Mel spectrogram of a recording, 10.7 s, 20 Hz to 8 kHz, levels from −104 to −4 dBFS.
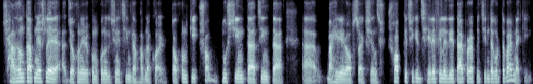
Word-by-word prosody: সাধারণত 130 +4 +2
আপনি 135 0 0
আসলে 130 +1 +6 0.4
যখন 110 - -1
এরকম 105 +1 -3
কোনো 105 -1 -1
কিছু 100 - -8
নিয়ে 100 -1 -4
চিন্তা 105 -3 -3
ভাবনা 100 -3 -4
করেন - - -4 0.2
তখন 125 - -1
কি 130 - +2 0.2
সব - - -1 0.2
দুশ্চিন্তা 120 -4 +2 0.2
চিন্তা 110 -4 +1 0.6
আ - - +2 0.4
বাহিরের 105 +1 +1
অবস্ট্রাকশনস 95 0 -3 0.3
সবকিছু - - +1
কি 130 - 0
ঝেড়ে 115 +2 +2
ফেলে 120 -3 +3
দিয়ে 125 -1 +2
তারপরে 115 +1 +4
আপনি 120 - -10
চিন্তা 120 -1 0
করতে 120 - -3
পারেন - - +2
নাকি? - - -9
115 Hz, 170 wpm, -23 LUFS, 105-125 Hz, 0.6 s, আসলে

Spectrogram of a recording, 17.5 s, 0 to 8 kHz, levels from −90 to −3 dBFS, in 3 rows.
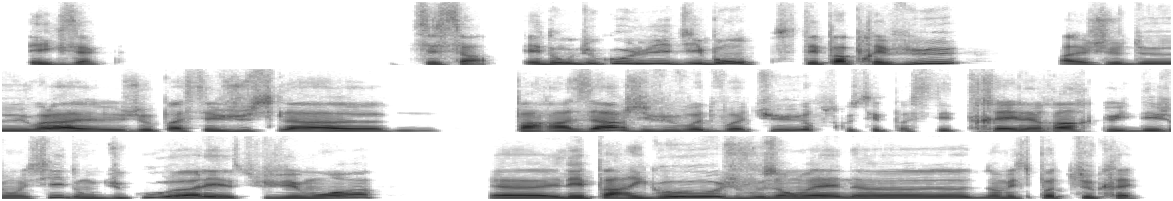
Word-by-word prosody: Exact. 110 -5 -5 1.5
C'est - - -5
ça. - - -4 0.2
Et 130 - -2
donc 165 +5 0
du 180 - -2
coup, 205 +3 -1
lui, 195 +2 0
il 190 - -2
dit: 180 +3 -2
«Bon, 185 +2 0
c'était 145 -2 -4
pas 165 +3 +5
prévu, 185 - 0 0.5
heu, 110 - 0
je 110 +2 -6
de 115 0 -4
voilà, 120 - +6
heu, 110 -1 0
je 115 +3 -4
passais 130 +2 -2
juste 150 +6 -7
là, 165 -2 +5
hem, 110 0 0 0.4
par 120 -2 +2
hasard, 170 +12 +5
j'ai 135 -7 -6
vu 135 +3 -5
votre 125 -5 -3
voiture, 160 - -4
parce - - -24
que - - -13
c'est 120 0 -10
pas 115 - -14
c'était 115 -1 -11
très 150 +5 0
rare 155 +4 +2
qu'il 125 - -4
y - - -6
ait - - -12
des 115 +1 -3
gens 115 0 -5
ici, 200 - -5
donc 140 -6 -4
du 120 +1 -7
coup, 195 +1 -3
heu, - - +6
allez, 150 -6 +4
suivez-moi, 150 +9 -1 0.6
heu, 115 -1 +5
les 140 +4 +3
Parigos, 150 +8 +3
je 130 - -6
vous 150 +1 -2
emmène, 155 +3 +2
heu, 125 -2 0
dans 130 +4 -4
mes 135 - -2
spots 160 +5 -3
secrets». 135 -7 -3
130 Hz, 205 wpm, -22 LUFS, 115-160 Hz, 1.5 s, voilà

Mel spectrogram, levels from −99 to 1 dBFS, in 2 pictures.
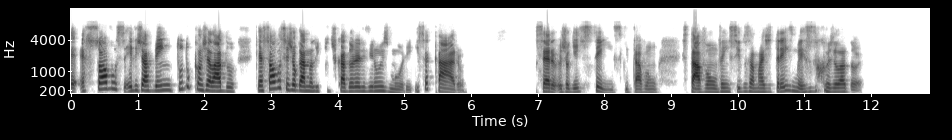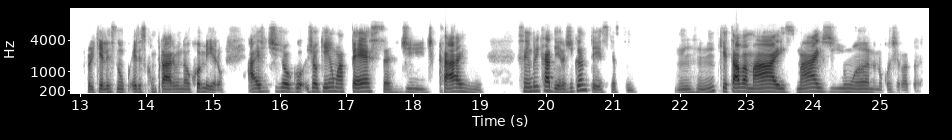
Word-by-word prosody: é - - -1
só 265 +1 +6
você, 275 -2 -10
ele 195 +3 -3
já 205 -1 +7
vem 205 +2 -1
tudo 275 +8 -8
congelado 190 - +4 0.3
que - - -6
é - - +2
só 270 +6 +5
você 310 -5 -5
jogar 210 -4 +5
no 185 - -4
liquidificador 180 -1 -1
ele 180 0 -1
vira 185 +1 -8
um 190 - -6
smoothie, 130 -9 -13
isso 175 +9 -11
é - - -6
caro. 260 - 0 1.1
Sério, 160 -2 +4
eu 140 - -7
joguei 150 +1 -6
6 135 -7 -7
que 130 - -19
estavam 130 0 -5 0.4
estavam 145 +2 +4
vencidos 160 +1 -10
há 160 - -2
mais 150 0 -2
de 150 - -12
3 175 +5 -2
meses 155 -2 -8
no - - -10
congelador 160 0 -4 1.3
porque 130 +2 -3
eles 135 +1 -3
não 140 -2 -9
eles 135 -1 -6
compraram 135 -2 0
e - - -11
não 130 -1 -9
comeram. 135 -1 -6 0.4
Aí 150 - 0
a 150 - -2
gente 160 +1 -7
jogou 160 -1 -4
joguei 165 +2 -2
uma 165 -2 -2
peça 160 -5 +1
de 135 -1 -10
de 125 0 -7
carne, 150 -6 +2 0.5
sem 175 -1 -6
brincadeira 190 -6 +1
gigantesca, 150 - -7
assim. 115 -3 -23 0.6
Uhum, 130 +5 -13
porque 170 -3 -5
estava 160 +2 +6
há - - -1
mais 145 -1 +4
mais 155 +2 +1
de 145 0 -12
1 150 -1 -10
ano 140 -1 -8
no 125 -1 -20
congelador. 125 -1 -19
155 Hz, 165 wpm, -23 LUFS, 135-180 Hz, 1.3 s, já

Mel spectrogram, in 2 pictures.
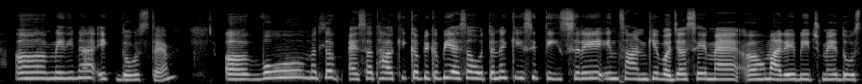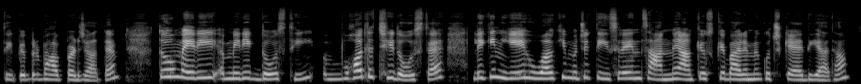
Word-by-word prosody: अ, 280 +1 +1
मेरी 280 0 -1
ना 310 +1 -1
एक 250 +1 -2
दोस्त 220 0 -3
है। 195 +5 -2 0.6
अ, 240 - +3 0.3
वो 285 - +2 0.3
मतलब 305 0 -3
ऐसा 250 +3 0
था 270 -1 +2
कि 265 +3 -10
कभी-कभी 290 +1 +1
ऐसा 285 +1 +2
होता 275 -1 -1
है - - -1
ना, 305 - +1
किसी 300 0 -5
तीसरे 275 +1 +1
इंसान 265 -2 -1
के 270 +2 -2
वजह 240 +2 +3
से 260 +1 0
मैं 245 -1 +3 0.2
अ, 225 - -3
हमारे 235 -1 +3
बीच 230 -1 -3
में 235 0 0
दोस्ती 230 0 -3
पे 220 0 -2
प्रभाव 230 0 -3
पड़ 220 -2 0
जाता 200 +1 -4
है। 275 - -1 0.4
तो 345 +1 +2
मेरी 305 -3 +7 0.2
मेरी 270 +1 +1
एक 250 -4 -1
दोस्त 250 +1 -1
थी, 235 - -4 0.2
बहुत 270 +9 +1
अच्छी 305 -3 +1
दोस्त 220 -2 -1
है, 260 +7 +2 0.3
लेकिन 315 +4 +3
ये 280 +1 +6
हुआ 275 -3 +3
कि 275 +5 -5
मुझे 300 0 -3
तीसरे 275 0 0
इंसान 265 -5 0
ने 255 - 0
आके 235 +2 +3
उसके 270 +1 -3
बारे 235 -1 +3
में 240 +1 -2
कुछ 260 +1 -2
कह 215 -3 +3
दिया 215 -2 -2
था 240 +9 -5
265 Hz, 210 wpm, -23 LUFS, 235-285 Hz, 0.6 s, मेरी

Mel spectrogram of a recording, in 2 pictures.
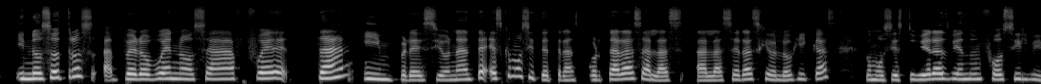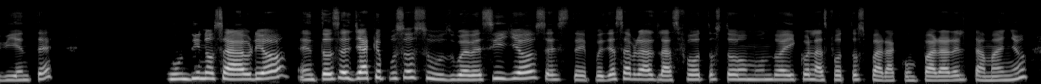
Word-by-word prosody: y 260 - +3
nosotros 300 +8 +3
ah, 185 - -3
pero 240 -1 +3
bueno, 255 0 +1
o - - -4
sea, 250 +1 -1
fue 275 +1 +3 0.3
tan 285 +5 +6 0.2
impresionante. 225 0 -1
Es 270 - +1
como 380 -1 -3
si 310 -4 -4
te 215 -3 -3
transportaras 225 +6 -2
a 235 - +1
las 190 -2 -4
a 185 0 -2
las 195 +3 -5
eras 235 +2 -2
geológicas, 240 +7 -5 0.3
como 215 -2 -2
si 215 - -5
estuvieras 230 +4 +1
viendo 245 -1 -1
un 250 - -2
fósil 235 +1 -4
viviente 205 - -3 1.2
un 245 0 +3
dinosaurio. 265 +1 +5 0.2
Entonces, 245 +3 +4
ya 280 +1 +7
que 315 +2 0
puso 280 +3 -2
sus 260 -8 -3
huevecillos, 265 +7 +1
este, 220 -3 -4
pues 200 0 -4
ya 230 - +1
sabrás, 235 -3 0
las 205 -1 -1
fotos, 225 0 -4
todo 230 0 0
mundo 225 0 -3
ahí 220 0 0
con 235 0 -3
las 200 0 -2
fotos, 220 +1 -6
para 195 -5 -2
comparar 190 +1 -1
el 210 +2 -4
tamaño, 200 - -3
235 Hz, 150 wpm, -23 LUFS, 215-260 Hz, 1.2 s, ya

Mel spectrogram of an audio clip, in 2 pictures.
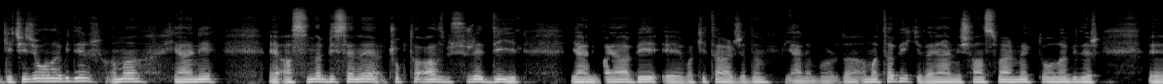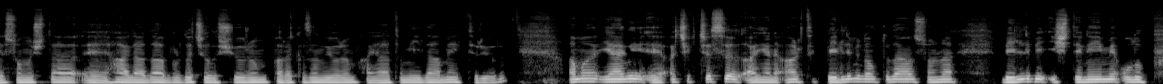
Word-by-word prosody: geçici 125 +4 0
olabilir 145 -3 +1
ama, 130 +2 +1 0.3
yani, 115 +2 +3 0.5
eee, 105 - +3
aslında 120 +3 +1
1 125 - +1
sene 125 0 +2
çok 115 0 -8
da - - 0
az 115 0 +1
bir 110 - -3
süre 120 -1 0
değil. 110 -3 +3 0.5
Yani, 105 -1 +2
bayağı 115 0 +1
bir, 115 -4 +3
eee, 95 -1 -1
vakit 105 +4 -6
harcadım, 100 0 -1
yani, 85 0 -5
burada 90 +2 -6
ama 110 +2 0
tabii 135 +1 -2
ki 100 -5 -4
de, 100 - 0
yani, 105 0 +2
şans 110 +2 -1
vermek 115 0 +1
de - - -3
olabilir. 110 -2 +1 0.5
Eee, 95 -1 +1
sonuçta, 105 +1 -1
eee, 95 -1 -1
hâlâ 100 0 +1
daha 105 -2 +1
burada 100 +1 -1
çalışıyorum, 105 0 0
para 100 -1 -2
kazanıyorum, 100 0 +1
hayatımı 95 +2 -2
idame 105 +2 +1
ettiriyorum 90 -3 -5 0.6
ama, 135 +4 +2
yani, 120 +2 +4
eee, 105 -5 +1
açıkçası, 120 +1 -1
yani, 105 0 +2
artık 110 0 -4
belli 110 +4 +3
bir 130 - 0
noktadan 120 0 0
sonra 115 0 -1 0.5
belli 115 +4 +4
bir 125 -3 +1
iş 110 +1 0
deneyimi 115 +2 +4
olup, 110 +1 +1
110 Hz, 150 wpm, -20 LUFS, 100-120 Hz, 0.6 s, yani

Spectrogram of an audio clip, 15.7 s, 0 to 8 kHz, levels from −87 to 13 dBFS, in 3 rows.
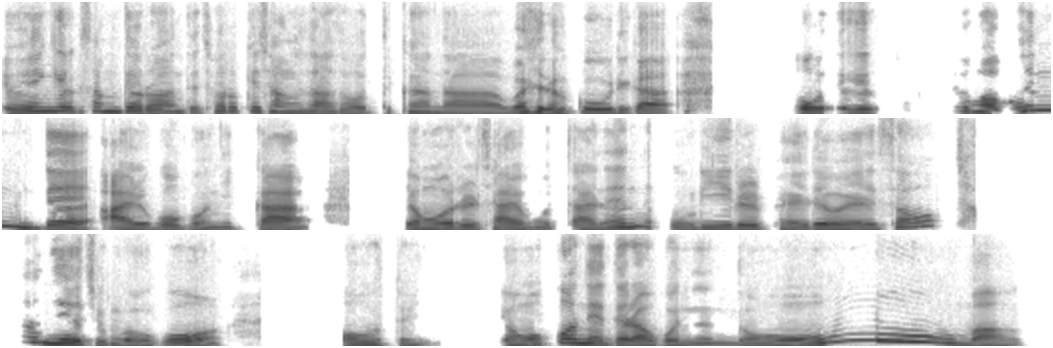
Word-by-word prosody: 여행객 255 +3 +2
상대로 250 -2 +1
하는데 225 0 -3
저렇게 250 +1 -3
장사해서 205 -2 -3
어떡하나?" 170 -1 -5
막 190 +3 +2
이러고 205 0 +3
우리가 195 -2 +2 0.6
어 240 0 +5
되게 215 -1 0 0.4
걱정하고 240 +1 +1
했는데 220 - +2
알고 165 +5 +1
보니까 150 -1 0 0.5
영어를 175 +4 +1
잘 160 -3 -1
못하는 170 - -1
우리를 200 +3 -1
배려해서 160 - -1 0.7
천천히 265 -7 +6
해준 200 -4 0
거고 190 +12 +1 0.6
어 190 -1 -1
또 165 -1 -9 0.4
영어권 200 - +3
애들하고는 155 - 0
너무 285 - 0
막 150 -4 -3
200 Hz, 290 characters per minute, -23 LUFS, 165-240 Hz, 0.7 s, 천천히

